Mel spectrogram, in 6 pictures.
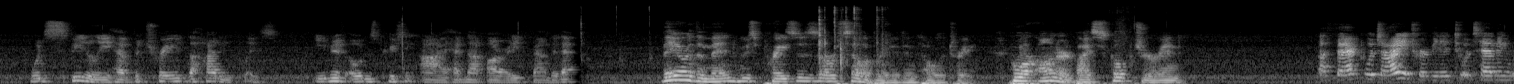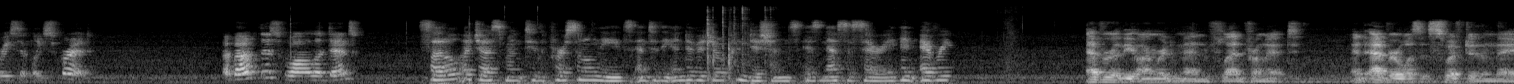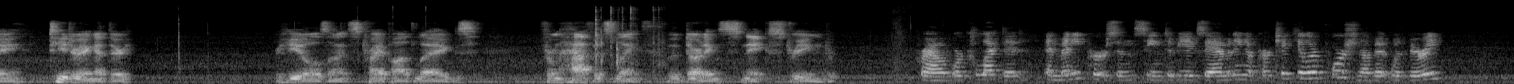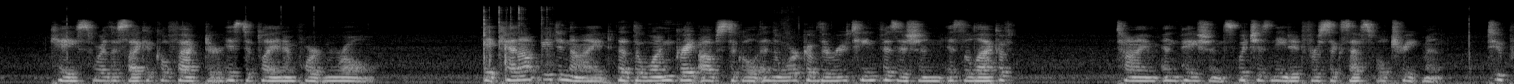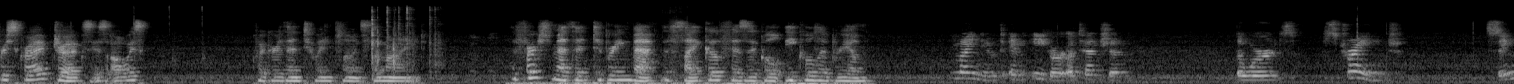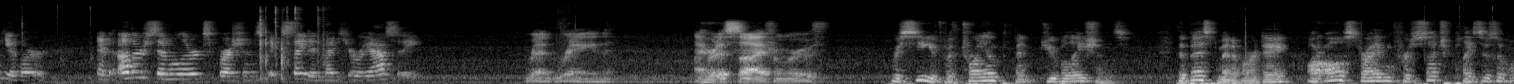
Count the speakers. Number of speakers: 5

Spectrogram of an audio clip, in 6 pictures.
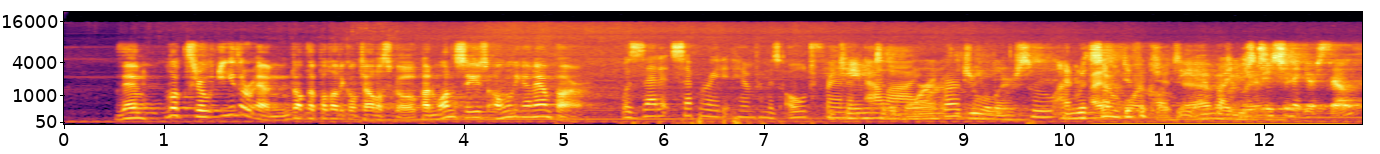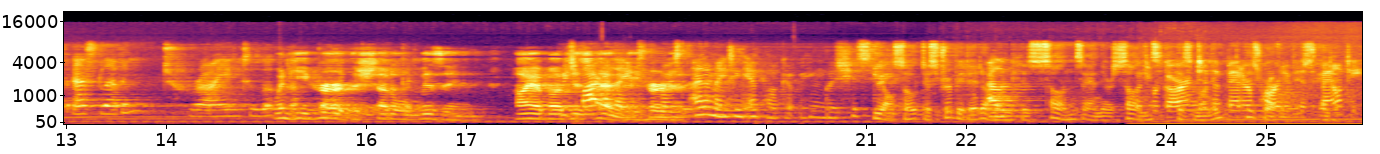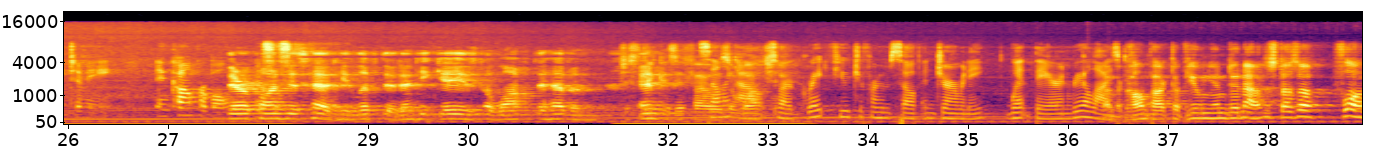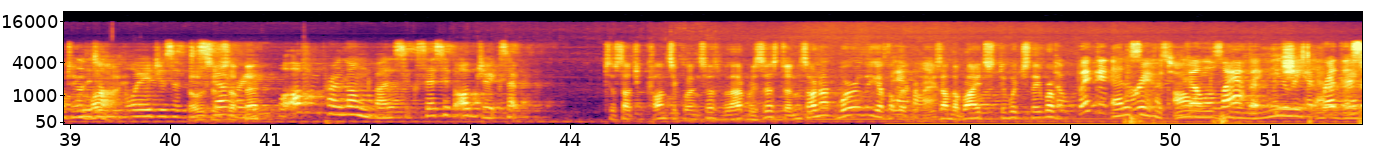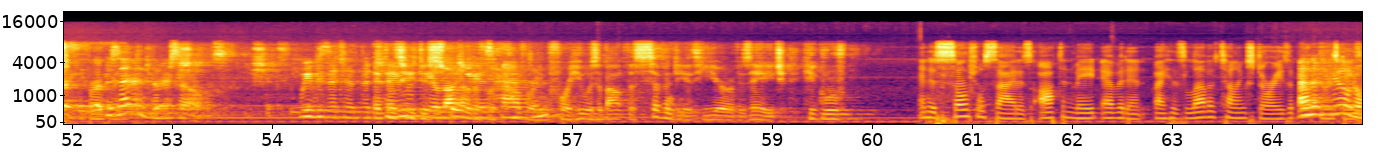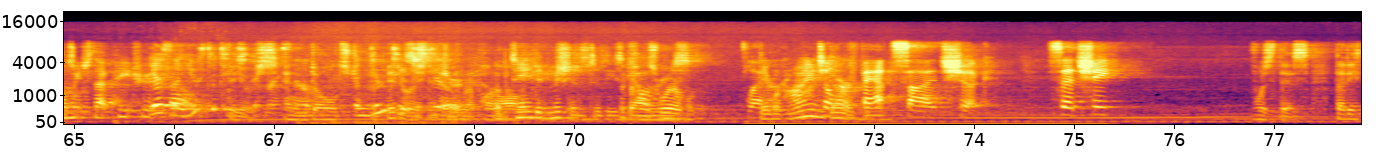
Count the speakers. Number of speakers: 9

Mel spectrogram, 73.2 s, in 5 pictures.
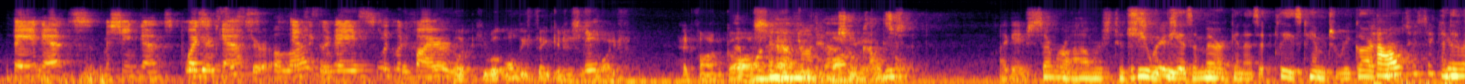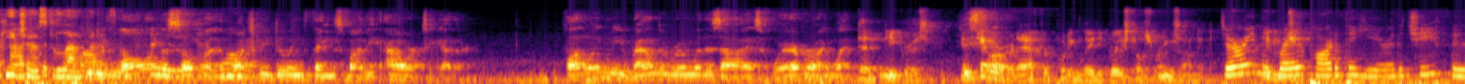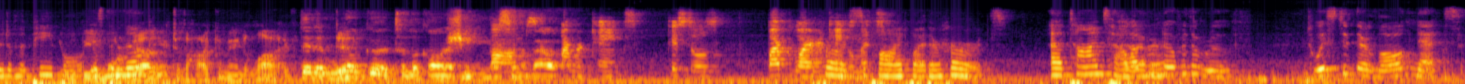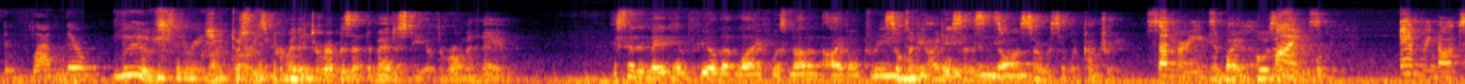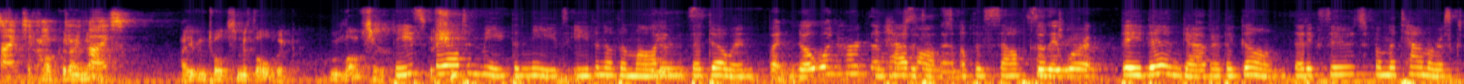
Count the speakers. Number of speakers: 8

